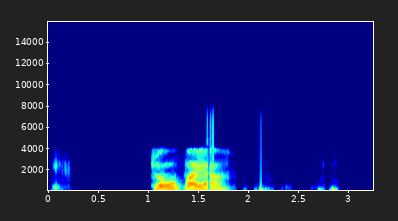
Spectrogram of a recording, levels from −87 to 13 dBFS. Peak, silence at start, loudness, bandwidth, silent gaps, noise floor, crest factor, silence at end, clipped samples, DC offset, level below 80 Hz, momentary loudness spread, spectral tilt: -2 dBFS; 1.05 s; -17 LUFS; 7 kHz; 2.51-2.55 s; -45 dBFS; 20 dB; 0.4 s; under 0.1%; under 0.1%; -48 dBFS; 19 LU; -8 dB/octave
